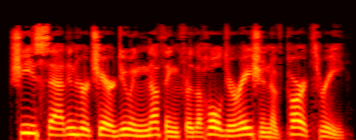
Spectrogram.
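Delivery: normal talking voice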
